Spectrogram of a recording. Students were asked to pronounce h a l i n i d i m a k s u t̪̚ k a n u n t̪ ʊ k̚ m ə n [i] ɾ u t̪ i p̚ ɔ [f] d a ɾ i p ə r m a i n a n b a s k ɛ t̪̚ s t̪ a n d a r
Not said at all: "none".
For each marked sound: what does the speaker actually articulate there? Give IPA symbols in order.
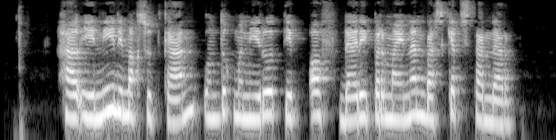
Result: i, f

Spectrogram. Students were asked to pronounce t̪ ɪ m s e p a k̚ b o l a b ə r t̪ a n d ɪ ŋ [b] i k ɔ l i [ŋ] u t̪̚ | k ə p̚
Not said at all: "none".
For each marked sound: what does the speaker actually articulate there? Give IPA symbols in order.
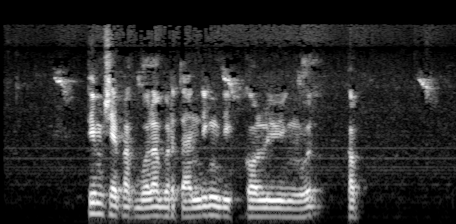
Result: d, ŋ

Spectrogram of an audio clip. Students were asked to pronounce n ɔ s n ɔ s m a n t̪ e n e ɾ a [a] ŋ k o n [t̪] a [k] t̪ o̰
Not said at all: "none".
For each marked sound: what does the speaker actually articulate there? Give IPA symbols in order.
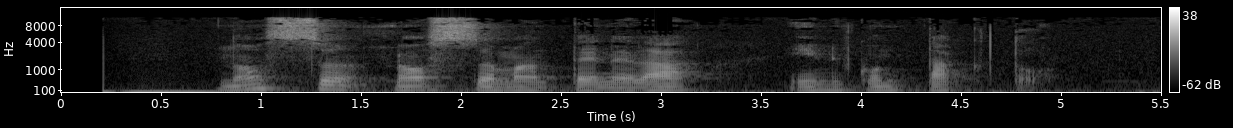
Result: i, t̪, k

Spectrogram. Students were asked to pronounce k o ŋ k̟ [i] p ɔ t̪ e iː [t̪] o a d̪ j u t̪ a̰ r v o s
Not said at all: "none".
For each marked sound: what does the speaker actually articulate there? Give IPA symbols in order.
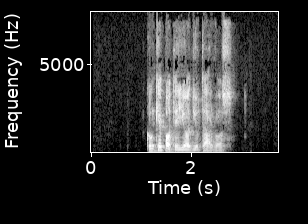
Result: e, none

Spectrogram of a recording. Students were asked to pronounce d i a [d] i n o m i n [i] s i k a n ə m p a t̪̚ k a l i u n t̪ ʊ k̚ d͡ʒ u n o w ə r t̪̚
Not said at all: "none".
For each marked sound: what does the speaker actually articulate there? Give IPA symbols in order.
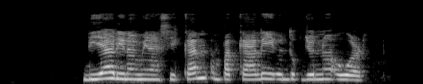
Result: d, a

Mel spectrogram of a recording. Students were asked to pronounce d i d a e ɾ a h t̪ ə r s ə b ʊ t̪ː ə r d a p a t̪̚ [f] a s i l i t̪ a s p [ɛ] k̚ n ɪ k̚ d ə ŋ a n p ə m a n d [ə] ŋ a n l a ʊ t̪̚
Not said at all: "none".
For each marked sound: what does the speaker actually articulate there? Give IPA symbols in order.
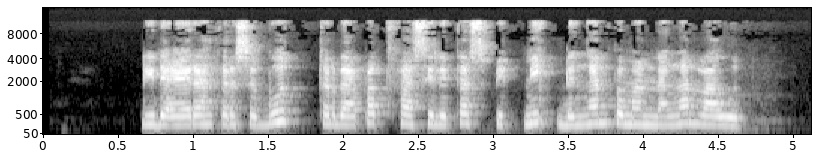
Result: f, i, a

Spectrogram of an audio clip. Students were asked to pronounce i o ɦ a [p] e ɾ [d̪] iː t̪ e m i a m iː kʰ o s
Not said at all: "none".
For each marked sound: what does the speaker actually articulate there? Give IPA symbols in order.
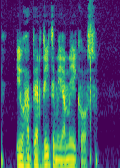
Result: p, d̪

